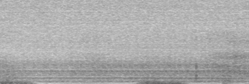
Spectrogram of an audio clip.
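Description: Two low rumbling puffs of wind-like noise on the microphone, one at the start and one about a second and a half in, over a steady hiss.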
